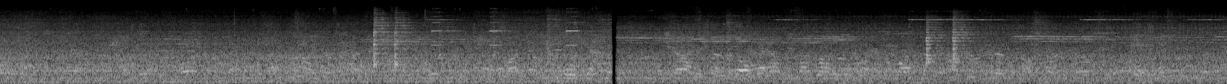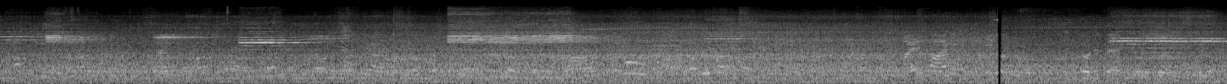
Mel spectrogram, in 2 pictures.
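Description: Busy road traffic with several short vehicle horn honks, over indistinct voices.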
